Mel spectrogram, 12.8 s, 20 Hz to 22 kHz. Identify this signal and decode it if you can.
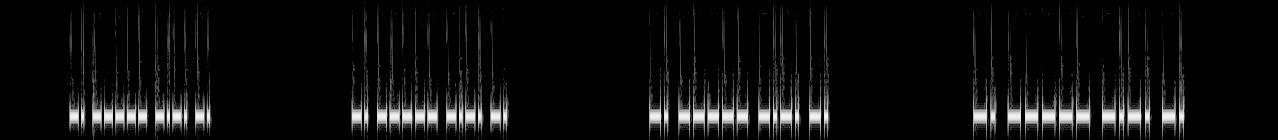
Morse code, heard as a keyed tone, about 36 wpm, 700 Hz. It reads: N0CN N0CN N0CN N0CN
